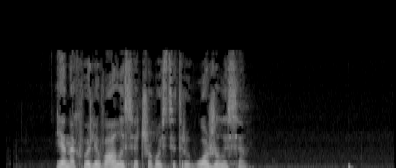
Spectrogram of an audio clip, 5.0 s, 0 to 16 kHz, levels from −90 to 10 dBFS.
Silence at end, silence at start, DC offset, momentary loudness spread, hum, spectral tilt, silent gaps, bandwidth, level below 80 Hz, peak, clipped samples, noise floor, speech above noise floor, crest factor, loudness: 1.85 s; 0.7 s; under 0.1%; 20 LU; none; -4 dB/octave; none; 11.5 kHz; -76 dBFS; -10 dBFS; under 0.1%; -69 dBFS; 41 dB; 22 dB; -28 LUFS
